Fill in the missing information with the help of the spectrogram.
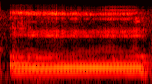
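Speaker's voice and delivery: low-pitched demo oh. Shown as a demonstration. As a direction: drop down to a low oh. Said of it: "trying to get lower tones".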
